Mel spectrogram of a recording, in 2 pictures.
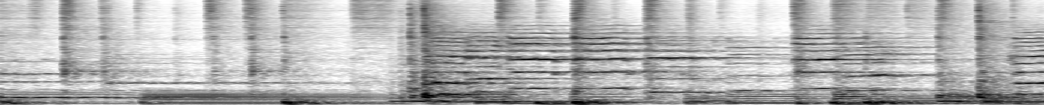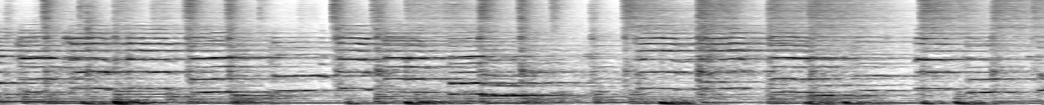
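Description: Live instrumental groove from a trio: electric guitar playing a melodic line over electric bass and drum kit.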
